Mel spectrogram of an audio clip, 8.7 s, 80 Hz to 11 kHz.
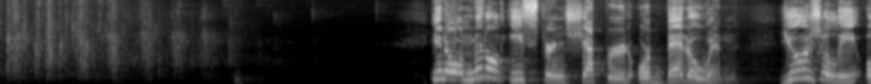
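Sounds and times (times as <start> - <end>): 
large audience applauding: 0.0 - 2.8
speech: 4.3 - 8.7.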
